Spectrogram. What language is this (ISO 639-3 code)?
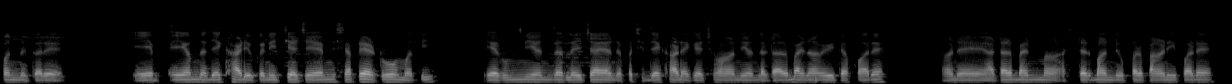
guj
